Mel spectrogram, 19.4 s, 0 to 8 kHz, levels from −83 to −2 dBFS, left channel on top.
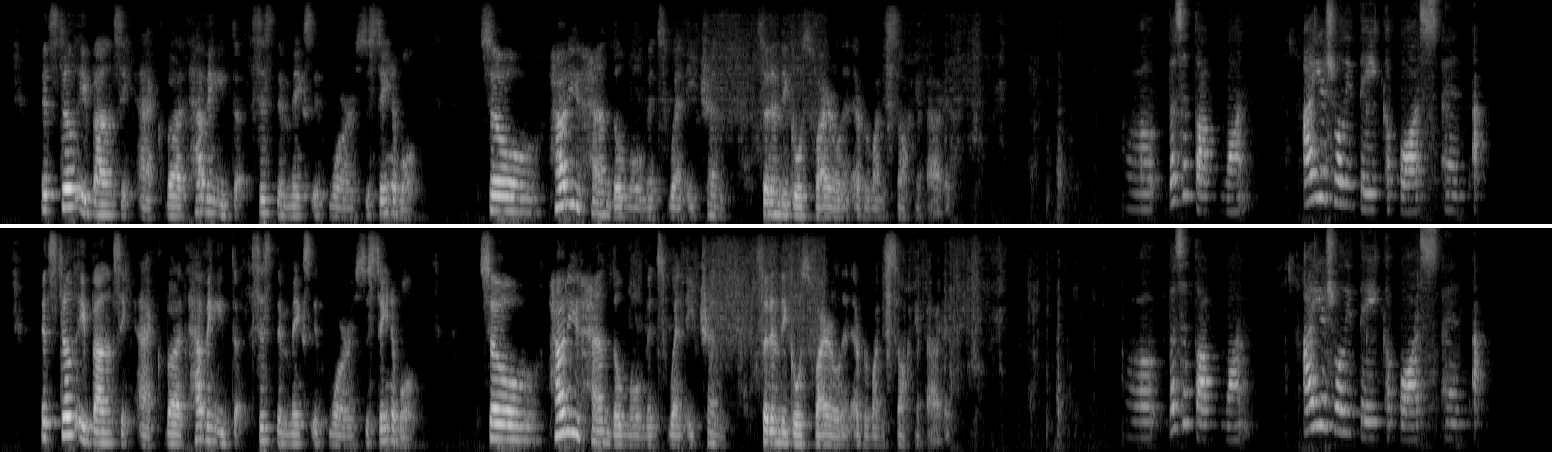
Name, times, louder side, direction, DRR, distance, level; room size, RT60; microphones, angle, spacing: voice 1, 0.5-5.2 6.0-12.3, right 1 dB, 45° right, 6 dB, 0.4 m, -31 dB
voice 2, 14.1-15.6 16.3-18.5, equal, 10° left, 0 dB, 0.6 m, -35 dB
3.9 x 2.2 x 3.2 m, 0.33 s
head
